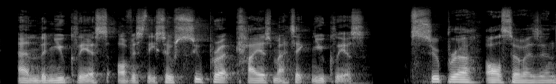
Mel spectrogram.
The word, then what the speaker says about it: suprachiasmatic: Suprachiasmatic nucleus, and it refers to the chiasma, which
